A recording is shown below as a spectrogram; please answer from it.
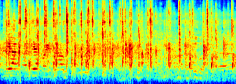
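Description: At a National Safety Week gathering, a crowd claps loudly and steadily for a participant, a close dense patter with voices talking over it.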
